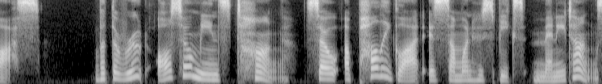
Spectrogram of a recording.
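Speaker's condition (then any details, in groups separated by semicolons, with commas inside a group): No condition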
